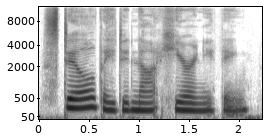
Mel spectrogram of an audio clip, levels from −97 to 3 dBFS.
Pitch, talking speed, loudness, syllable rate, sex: 200 Hz, 160 wpm, -18 LUFS, 3.9 syllables/s, female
